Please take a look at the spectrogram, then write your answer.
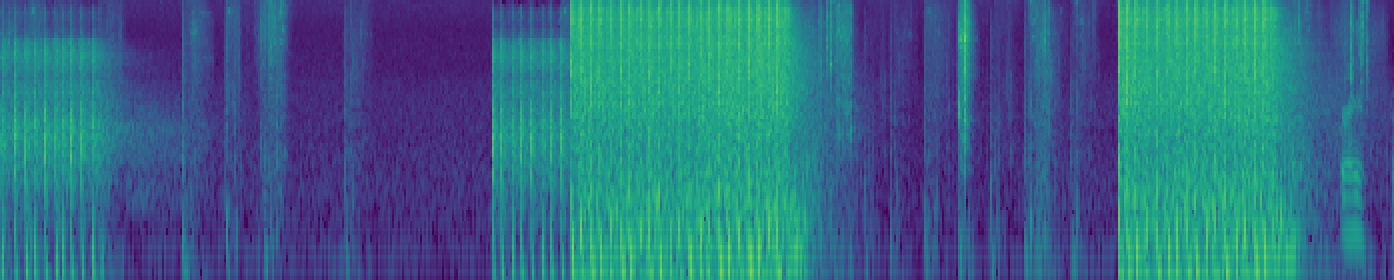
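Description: Gunfire in the mobile battle-royale game PUBG Mobile, with bursts of rapid automatic fire and long sustained volleys broken by short pauses and scattered single shots, loud and near.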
